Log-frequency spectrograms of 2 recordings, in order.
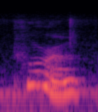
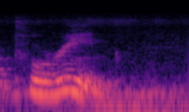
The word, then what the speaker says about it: Purim: feast of purim and it's purim or purim if you really want to be a rookie if you read it it's p-u-r-i-m you you say purim jews are really that's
